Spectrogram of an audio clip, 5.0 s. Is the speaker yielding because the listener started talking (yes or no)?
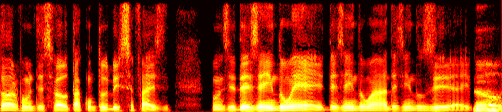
yes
